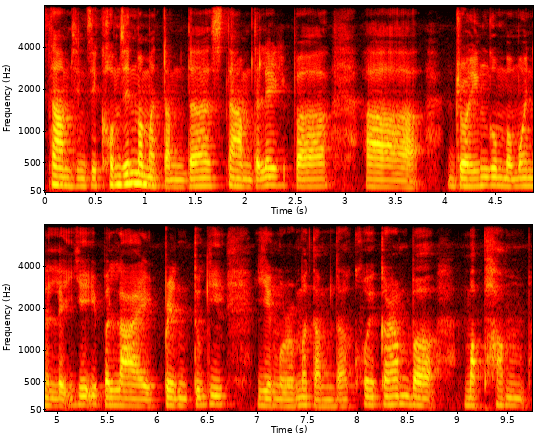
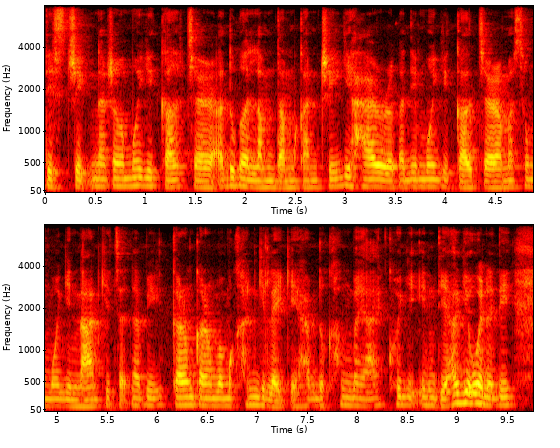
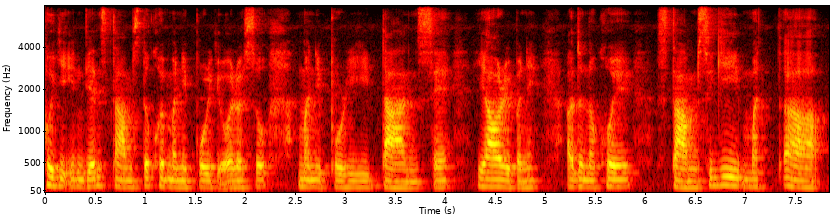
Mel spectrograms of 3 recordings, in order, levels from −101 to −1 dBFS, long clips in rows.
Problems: none marked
